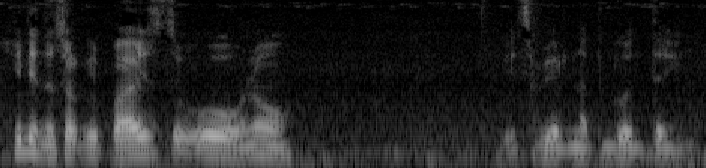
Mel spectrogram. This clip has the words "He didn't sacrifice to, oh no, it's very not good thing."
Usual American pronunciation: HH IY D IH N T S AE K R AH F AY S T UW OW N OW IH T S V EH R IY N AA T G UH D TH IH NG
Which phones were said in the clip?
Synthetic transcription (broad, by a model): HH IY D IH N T S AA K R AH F AY S T UW OW N OW IH T S W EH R N AA T G UH D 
